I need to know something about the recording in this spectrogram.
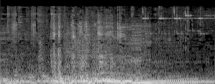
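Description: Intro sound effects: a dense rattle of metallic clinks over a deep rumble. The clinks thin out about halfway through while the rumble grows stronger.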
